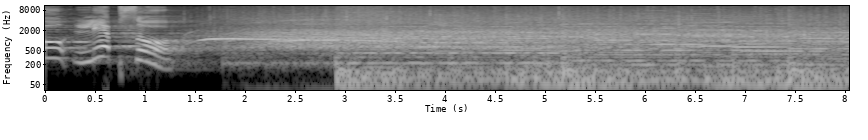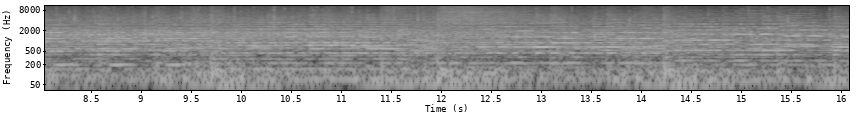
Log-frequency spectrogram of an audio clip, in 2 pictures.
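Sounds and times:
audience applause: 0:01.4 - 0:16.0
ceremonial music: 0:02.9 - 0:16.0.

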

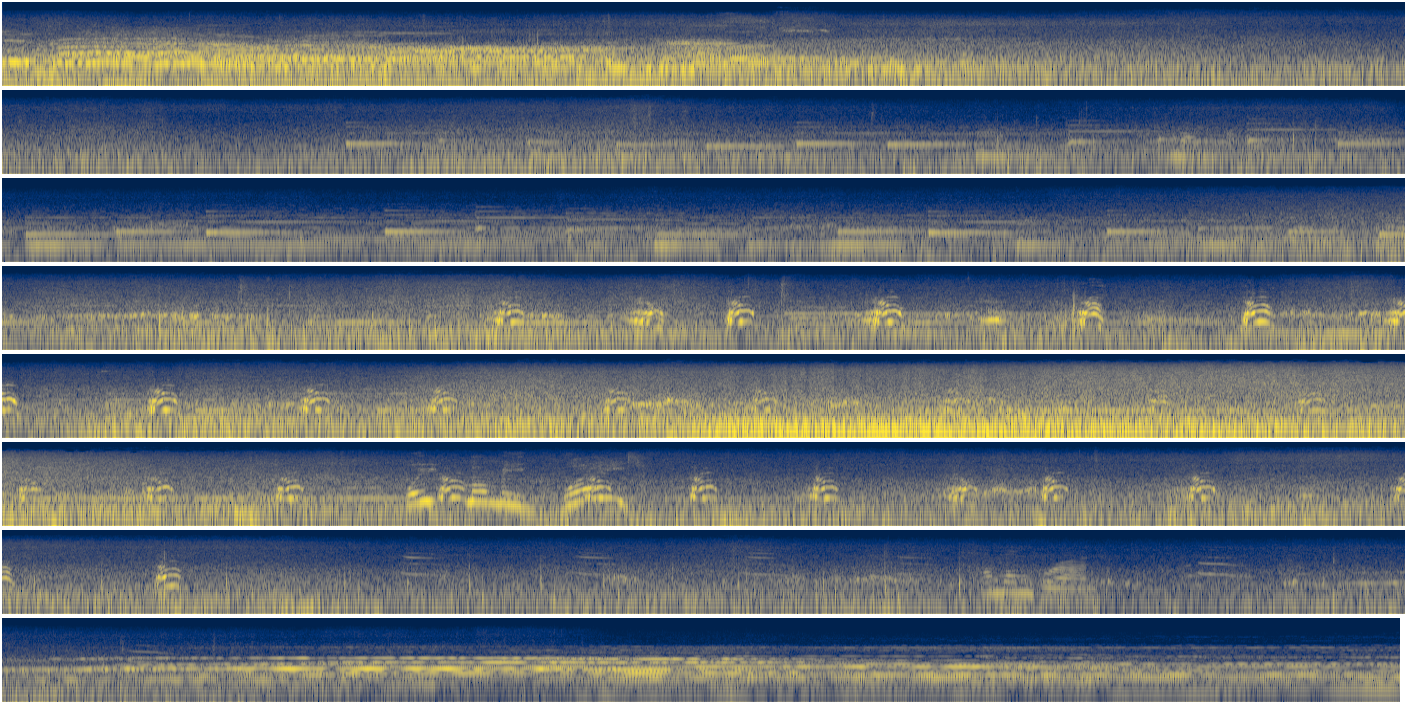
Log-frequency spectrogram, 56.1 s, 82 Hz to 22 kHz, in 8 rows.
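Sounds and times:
held music notes: 0:00.0 - 0:06.0
waves breaking: 0:00.0 - 0:14.2, 0:16.9 - 0:50.4
dog barking: 0:23.5 - 0:26.6, 0:27.2 - 0:28.2, 0:28.8 - 0:29.0, 0:29.6 - 0:30.4, 0:31.1 - 0:33.0, 0:33.8 - 0:41.2, 0:42.0 - 0:42.2, 0:42.8 - 0:43.1.

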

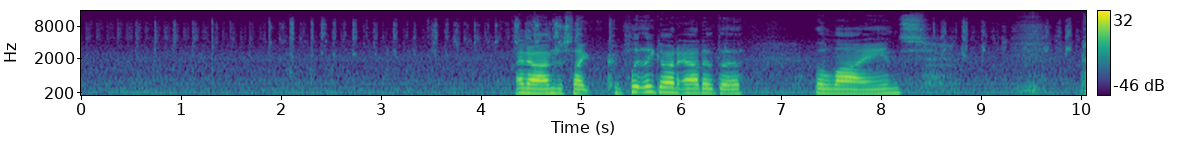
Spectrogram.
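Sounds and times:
marker scratching on paper: 0:00.0 - 0:05.0, 0:08.6 - 0:10.0
faint steady hum: 0:00.0 - 0:10.0.

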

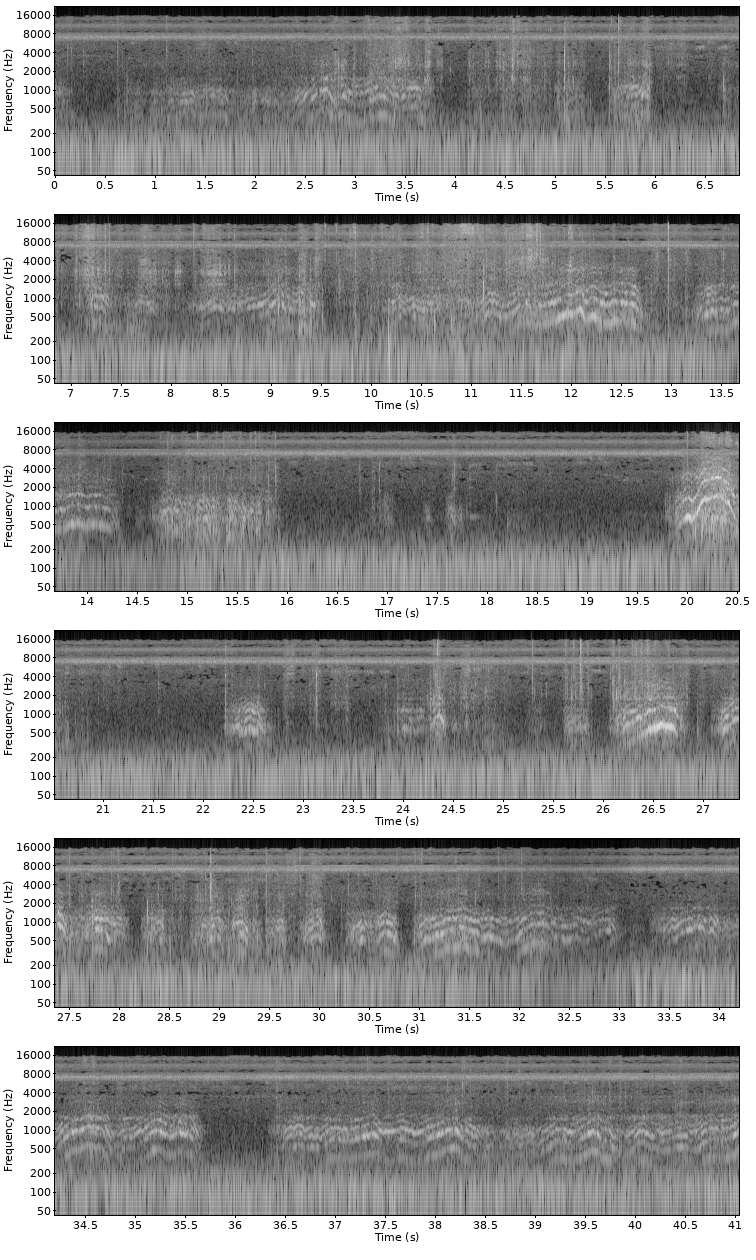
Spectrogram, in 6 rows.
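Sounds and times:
electric motor and drivetrain whine: 0:00.0 - 0:18.4, 0:19.1 - 0:41.0.

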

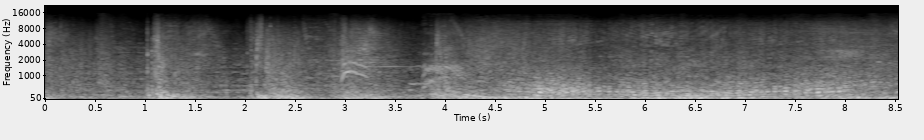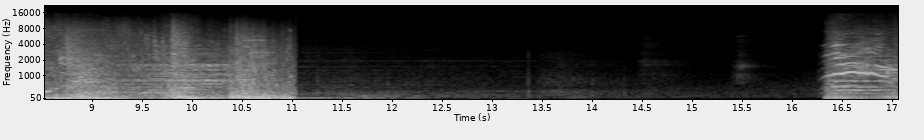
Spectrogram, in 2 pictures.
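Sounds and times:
booming impacts and explosions: 0:00.0 - 0:11.1
film music score: 0:00.0 - 0:17.0
energy beam blast: 0:03.9 - 0:11.0.

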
